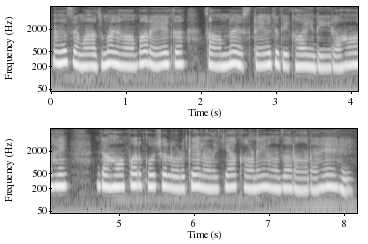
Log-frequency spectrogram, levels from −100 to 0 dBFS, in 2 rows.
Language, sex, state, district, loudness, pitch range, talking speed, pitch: Hindi, female, Rajasthan, Jaipur, -14 LUFS, 210-235 Hz, 140 wpm, 225 Hz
